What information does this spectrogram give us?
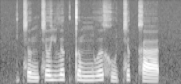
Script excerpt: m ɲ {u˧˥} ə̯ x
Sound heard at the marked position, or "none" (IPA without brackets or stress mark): u˧˥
